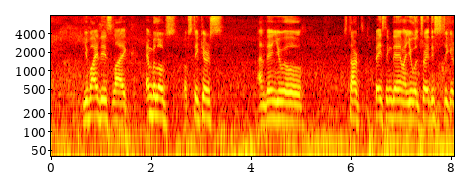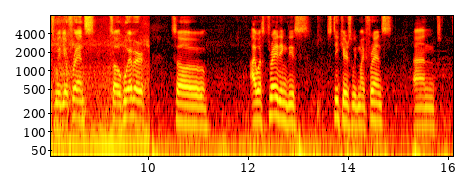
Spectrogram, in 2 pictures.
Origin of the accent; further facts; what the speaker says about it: Viña del Mar, Valparaíso, Chile; moved away as an adult; also born or lived in Santiago, Chile; I was born in Santiago, in Chile. But I did most of my early living in Viña del Mar.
